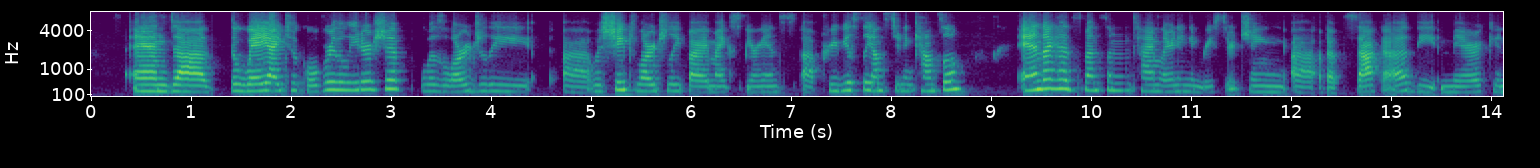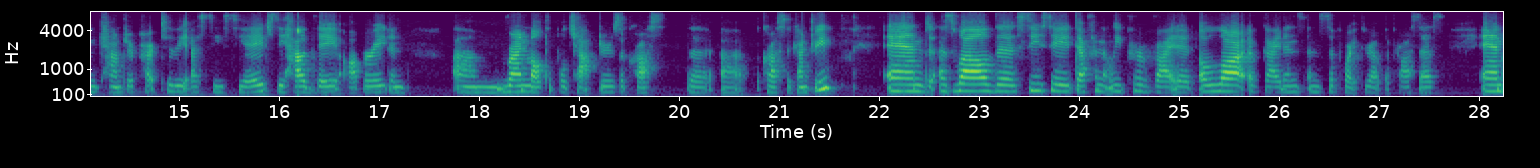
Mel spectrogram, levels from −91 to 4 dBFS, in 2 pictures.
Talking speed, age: 155 wpm, 10-29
